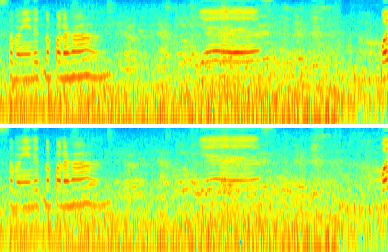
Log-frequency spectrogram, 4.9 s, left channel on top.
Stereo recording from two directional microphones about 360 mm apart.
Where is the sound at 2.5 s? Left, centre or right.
Centre.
